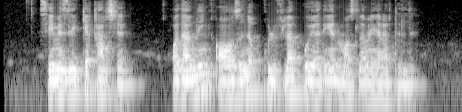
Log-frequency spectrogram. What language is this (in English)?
Uzbek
